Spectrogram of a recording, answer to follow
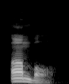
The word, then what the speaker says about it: Humble: Uh, we were moving from um San Antonio to uh Umble, Umble, Texas. Humble. If you're from there, it's called Umble, though. It's spelled Humble. And I'll never forget, man, we had our pitbull Zena in the back seat.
